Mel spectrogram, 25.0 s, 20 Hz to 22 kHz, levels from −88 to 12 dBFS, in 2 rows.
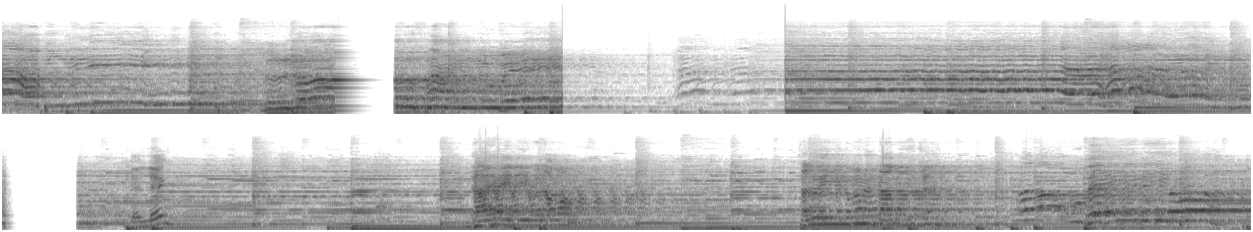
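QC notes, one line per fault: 0.37–1.86 s and 5.60–7.83 s, sudden gain jump: The level drops abruptly by about 6 dB in the first span and about 24 dB in the second, then snaps back. The background noise moves with the sound, which points to an unramped digital gain change. On the waveform the envelope steps down and up in a single sample. On the spectrogram, sharp vertical boundaries appear across all frequencies at each edge.
3.33–3.94 s and 12.52–13.26 s, call audio freeze: The sound stalls and its last moment is stretched into a fading buzz. The stalls last 0.59 s and 0.72 s, ending in about 0.2 s and 0.63 s of silence. The likely cause is delayed packets draining the jitter buffer. Playback then resumes where it stopped, with nothing lost. On the spectrogram this shows as smeared horizontal streaks decaying into a blank gap.
9.32–10.92 s, 12.25–12.48 s, 15.86–17.13 s, 18.63–21.10 s and 21.92–24.80 s, jitter buffer speed-up: The receiver trims short pitch-period pieces to shrink a swollen buffer. 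The sound therefore runs faster at unchanged pitch: about 9%, 17%, 10%, 12% and 12%. Roughly 0.15, 0.05, 0.15, 0.3 and 0.4 s are removed. On the spectrogram, harmonic spacing stays constant while events compress in time. The waveform shows tiny splice seams.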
